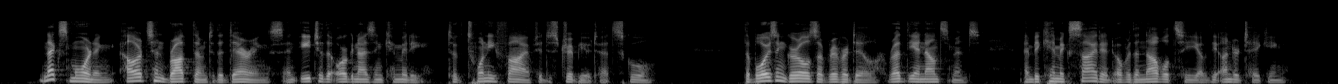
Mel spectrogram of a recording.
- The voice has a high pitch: No, low, 120 Hz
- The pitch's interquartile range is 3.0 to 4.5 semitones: Yes, average, 4.2 semitones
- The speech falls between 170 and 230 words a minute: Yes, average, 175 wpm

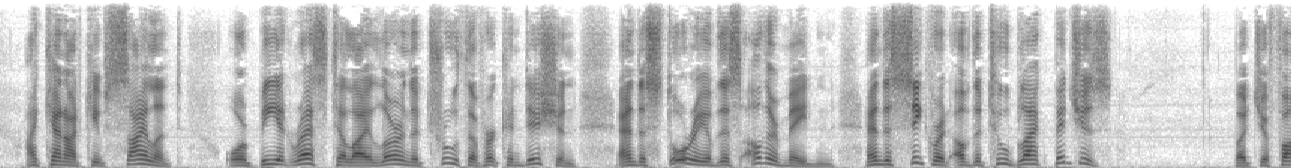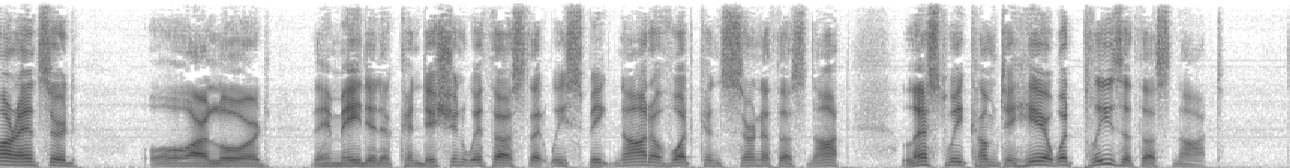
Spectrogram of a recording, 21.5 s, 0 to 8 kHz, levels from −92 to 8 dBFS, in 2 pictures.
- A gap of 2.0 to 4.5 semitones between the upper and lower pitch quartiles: No, average, 5.2 semitones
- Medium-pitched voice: Yes, medium, 145 Hz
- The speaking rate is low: No, average, 175 wpm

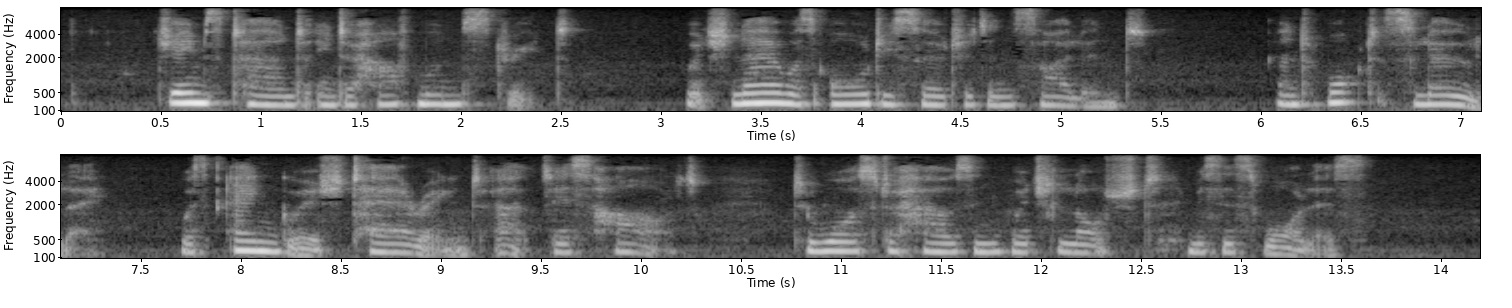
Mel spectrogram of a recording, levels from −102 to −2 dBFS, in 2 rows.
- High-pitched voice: Yes, high, 215 Hz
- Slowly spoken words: Yes, slow, 125 wpm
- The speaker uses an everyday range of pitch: No, narrow, 2.0 semitones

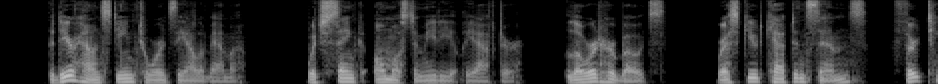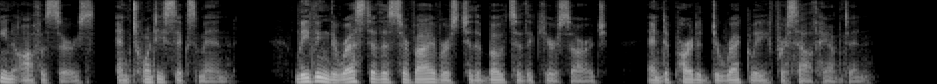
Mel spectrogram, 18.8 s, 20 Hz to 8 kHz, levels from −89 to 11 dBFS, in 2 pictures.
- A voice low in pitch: Yes, very low, 95 Hz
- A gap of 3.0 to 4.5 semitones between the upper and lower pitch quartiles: No, average, 5.3 semitones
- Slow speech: Yes, slow, 130 wpm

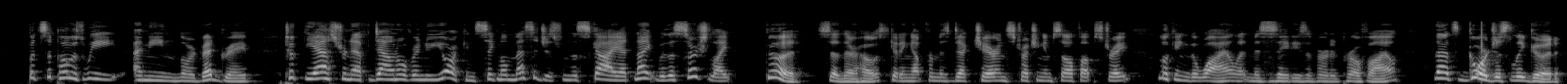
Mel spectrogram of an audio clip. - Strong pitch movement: Yes, wide, 7.3 semitones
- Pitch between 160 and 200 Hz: Yes, medium, 185 Hz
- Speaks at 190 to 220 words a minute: Yes, average, 200 wpm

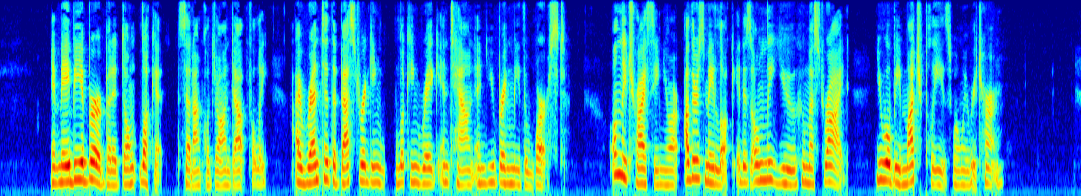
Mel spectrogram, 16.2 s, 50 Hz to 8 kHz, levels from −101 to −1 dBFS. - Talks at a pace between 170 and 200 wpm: Yes, average, 180 wpm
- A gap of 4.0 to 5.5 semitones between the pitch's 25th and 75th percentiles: No, average, 2.9 semitones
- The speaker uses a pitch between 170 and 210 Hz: Yes, medium, 185 Hz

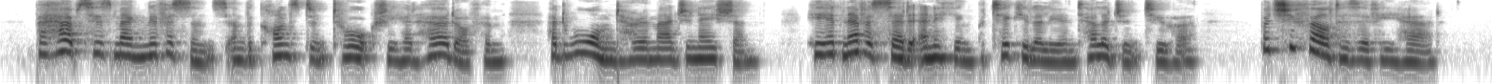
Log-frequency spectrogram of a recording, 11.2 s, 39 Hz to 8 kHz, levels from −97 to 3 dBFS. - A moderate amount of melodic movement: No, wide, 6.0 semitones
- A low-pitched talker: No, high, 195 Hz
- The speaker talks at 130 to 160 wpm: No, average, 170 wpm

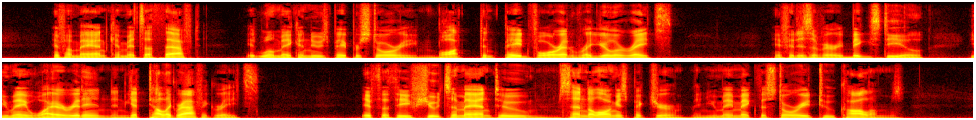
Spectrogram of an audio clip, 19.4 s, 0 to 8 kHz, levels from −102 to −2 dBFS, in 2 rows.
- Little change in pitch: No, average, 4.3 semitones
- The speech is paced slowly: No, average, 165 wpm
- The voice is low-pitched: Yes, very low, 85 Hz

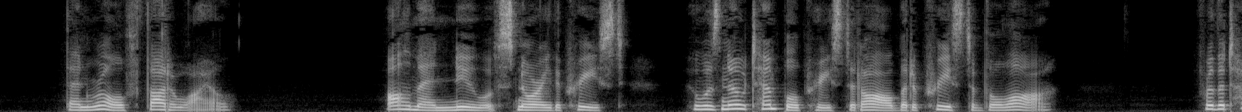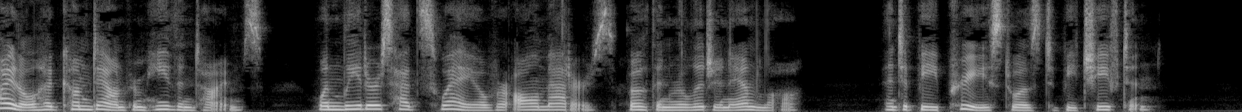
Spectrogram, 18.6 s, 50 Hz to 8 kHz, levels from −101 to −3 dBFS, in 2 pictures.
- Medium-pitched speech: No, high, 215 Hz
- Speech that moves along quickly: No, average, 170 wpm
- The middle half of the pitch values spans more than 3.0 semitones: Yes, average, 3.6 semitones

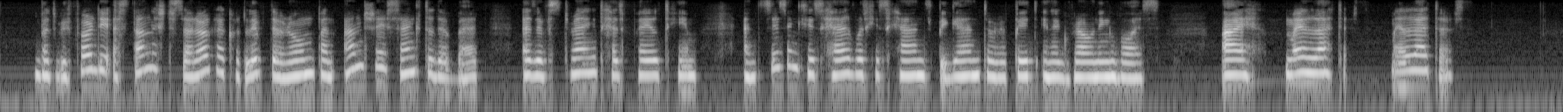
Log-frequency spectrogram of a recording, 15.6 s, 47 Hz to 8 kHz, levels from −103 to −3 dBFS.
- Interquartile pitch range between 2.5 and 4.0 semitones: Yes, average, 2.8 semitones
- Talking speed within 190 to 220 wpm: No, average, 155 wpm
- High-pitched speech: Yes, very high, 255 Hz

